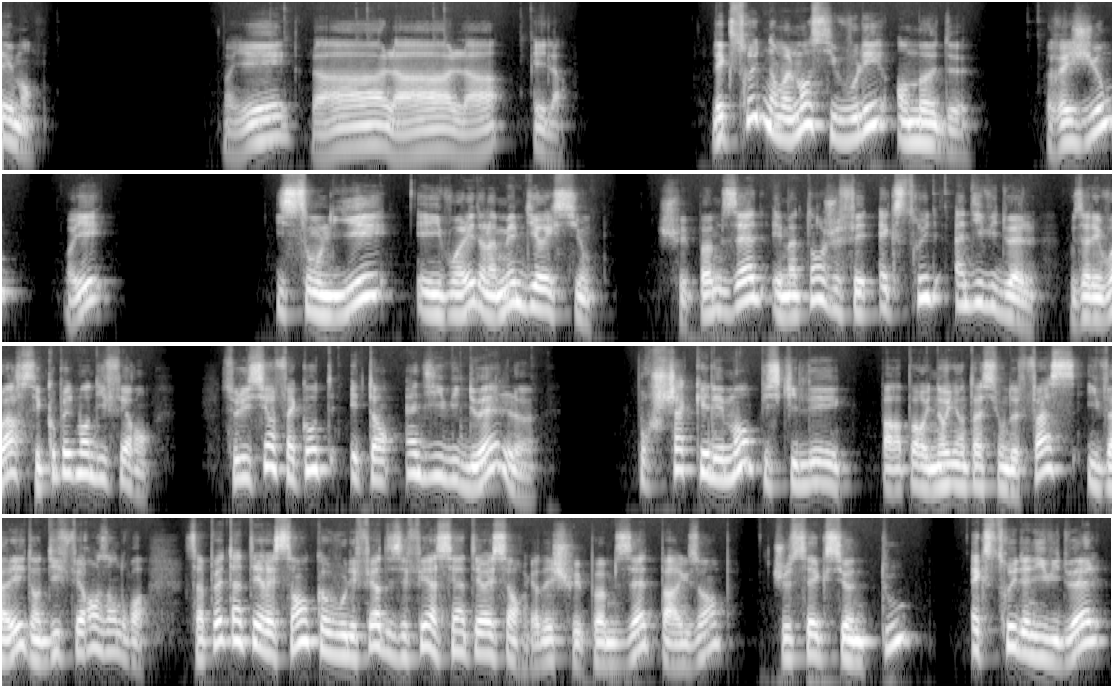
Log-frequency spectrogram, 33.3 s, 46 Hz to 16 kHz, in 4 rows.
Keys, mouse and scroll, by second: 0.0-5.6 right drag, 4.5-6.3 middle drag, 7.7-9.5 drag, 10.4-12.2 middle drag, 13.7 super+z, 15.3-17.3 drag, 18.5-22.8 middle drag, 28.4-29.3 scroll down 1, 29.3-30.1 scroll down 1, 29.5 super+z, 30.1 scroll down 1, 30.9 a, 31.0 a, 31.9-33.1 drag.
